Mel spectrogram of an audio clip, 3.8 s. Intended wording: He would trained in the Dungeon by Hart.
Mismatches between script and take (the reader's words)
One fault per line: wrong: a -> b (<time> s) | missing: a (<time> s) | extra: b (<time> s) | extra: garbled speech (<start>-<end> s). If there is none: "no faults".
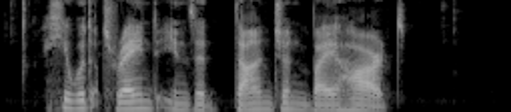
no faults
